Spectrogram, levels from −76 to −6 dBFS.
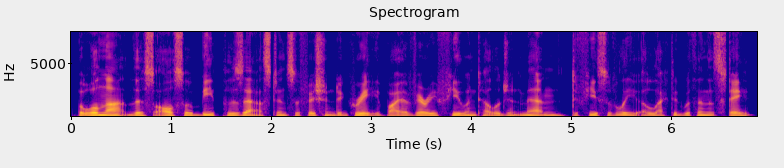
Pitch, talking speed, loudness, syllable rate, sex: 105 Hz, 185 wpm, -22 LUFS, 5.8 syllables/s, male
